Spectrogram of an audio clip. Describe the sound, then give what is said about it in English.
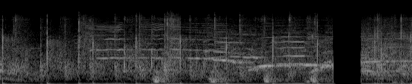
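A crowd at a public meeting cheers and claps for a protester, a dense, noisy mix of scattered claps, shouts and overlapping voices sustained throughout. “And you'll notice that that guy's being pretty much cheered by everybody that's in capacity outside of the politicians that are in attendance.”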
